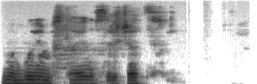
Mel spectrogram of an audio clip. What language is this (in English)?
Russian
